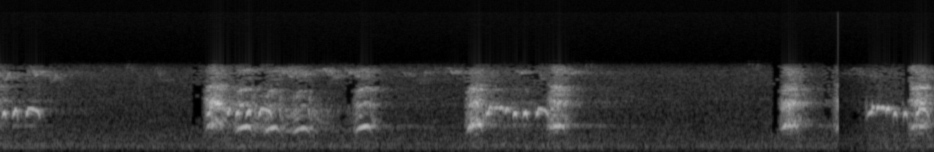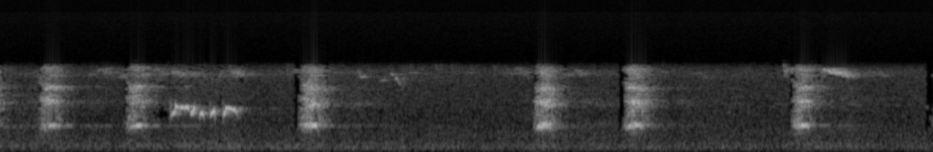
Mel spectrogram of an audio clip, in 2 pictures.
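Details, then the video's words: A domestic dog with puppies barks at zebra dove trappers in the Makassar Industrial Area: short harsh harmonic barks, singly or in quick pairs, every one to two seconds, with soft warbled dove coos between them. "Anjing Menggonggong"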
